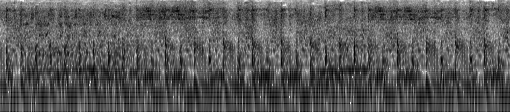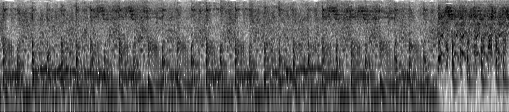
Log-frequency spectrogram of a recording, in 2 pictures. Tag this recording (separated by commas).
Techno, Electronic music, Music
